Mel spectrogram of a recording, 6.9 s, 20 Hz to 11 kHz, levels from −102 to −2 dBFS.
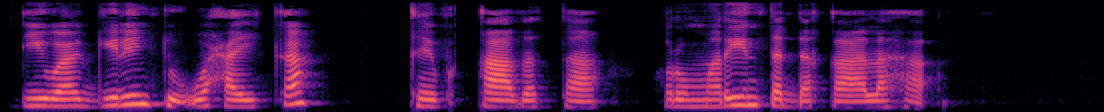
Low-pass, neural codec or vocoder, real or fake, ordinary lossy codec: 9.9 kHz; autoencoder, 48 kHz, 128 numbers a frame, DAC-VAE, trained on Japanese speech; fake; MP3, 48 kbps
